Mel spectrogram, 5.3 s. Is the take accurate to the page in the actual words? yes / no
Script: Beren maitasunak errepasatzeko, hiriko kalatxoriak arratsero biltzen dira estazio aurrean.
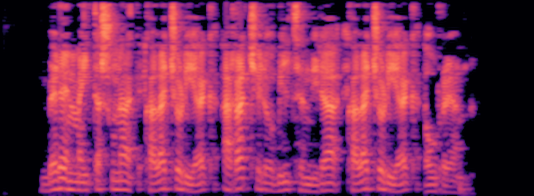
no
